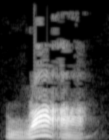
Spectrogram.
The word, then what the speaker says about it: Ra'ah: Now, the word shepherd in the is pronounced something like, not exactly like, Ra'ah, R-A-A-H. And I'm sure I'm not getting it right.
